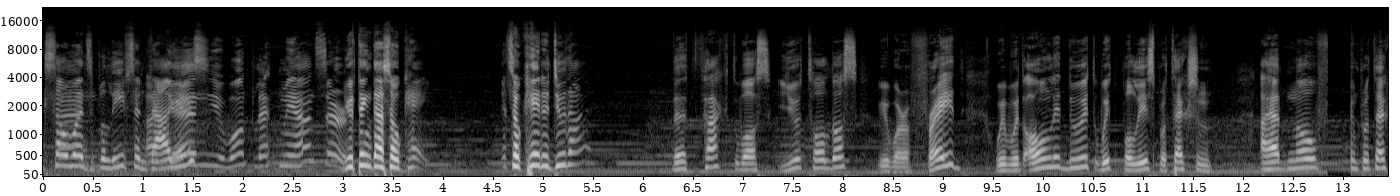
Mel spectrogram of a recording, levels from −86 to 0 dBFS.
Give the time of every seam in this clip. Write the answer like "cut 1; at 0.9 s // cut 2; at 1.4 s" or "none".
none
